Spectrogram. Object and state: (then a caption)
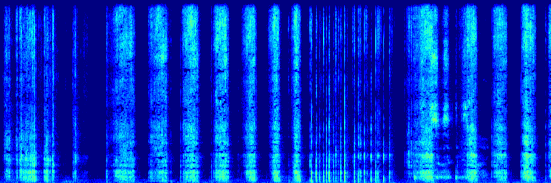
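Potato chip scratched with fingernails. A single small, thin, curved fried potato chip (Pringles-style), solid and brittle, is held in the fingers and rapidly scratched and rubbed with long teal acrylic nails. The result is a fast run of dry, bright rasping strokes with almost no low end, separated by brief pauses, turning into a choppier flurry of short scrapes midway.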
